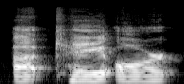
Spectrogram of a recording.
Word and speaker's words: Kraagh: Oh, I would not have guessed that third A. That sounds so The third A Klingon. is silent. The third A is silent. The second A, very much emphasized, but the third one's silent.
